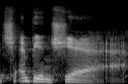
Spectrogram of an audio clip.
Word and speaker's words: championship: One thing I miss, having Lillian Garcia as the ring announcer so she can say championship. That woman has never pronounced the P in championship in her life.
